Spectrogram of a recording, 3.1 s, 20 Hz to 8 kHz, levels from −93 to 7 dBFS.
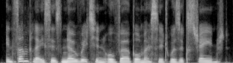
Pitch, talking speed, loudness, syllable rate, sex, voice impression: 195 Hz, 190 wpm, -15 LUFS, 5.8 syllables/s, female, feminine, adult-like, slightly fluent, slightly sincere, calm, slightly sweet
